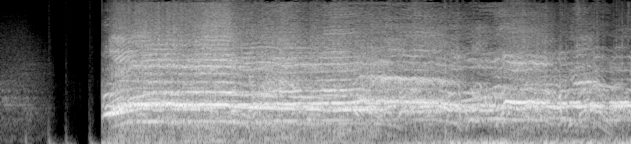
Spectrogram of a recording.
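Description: A triumphant fanfare of music plays loudly.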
